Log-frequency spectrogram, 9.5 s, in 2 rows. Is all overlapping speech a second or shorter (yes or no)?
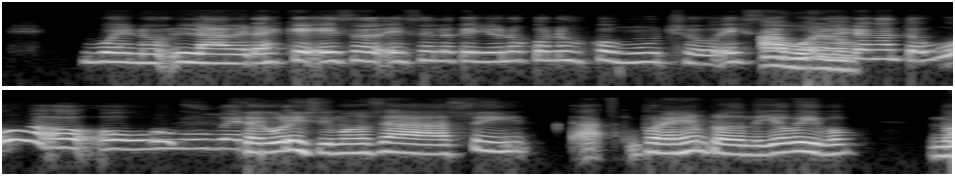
yes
